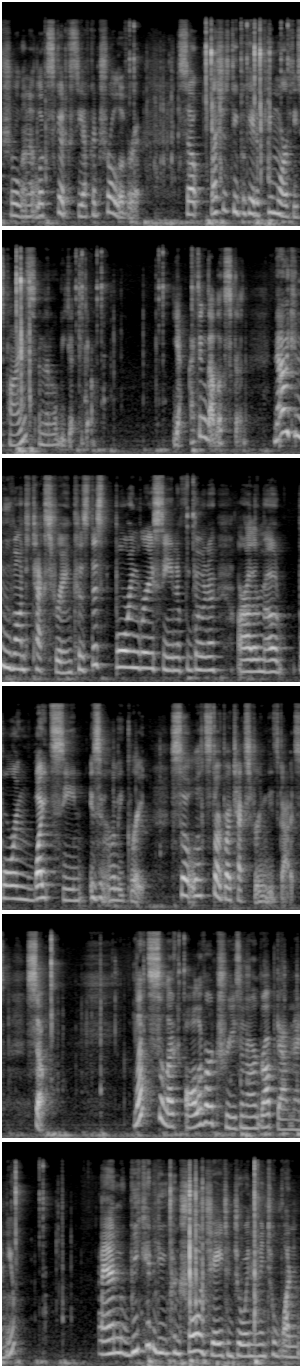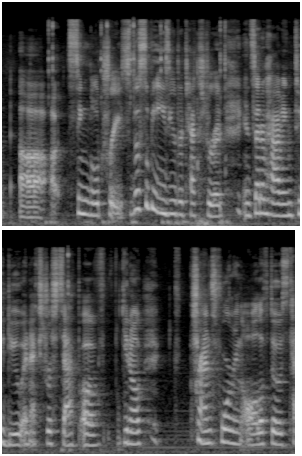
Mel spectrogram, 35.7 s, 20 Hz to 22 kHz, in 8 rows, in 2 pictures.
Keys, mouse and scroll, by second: 1.8 click, 2.1-2.6 middle drag, 2.6 scroll down 3, 3.1 shift+d, 3.8 shift+d, 4.7 shift+d, 5.8 click, 6.1-6.7 middle drag, 6.7 click, 7.2 click, 10.0-12.0 middle drag, 12.0 click, 12.6-15.5 middle drag, 15.5-15.9 scroll down 4, 15.9-18.9 middle drag, 20.4 click, 21.0-22.8 scroll down 27, 22.8 shift+click, 25.4 ctrl+j, 26.1 click, 26.6 scroll up 1, 26.7 middle click, 27.4 click, 28.2 click, 28.7 click, 29.1 click, 30.0 click, 32.1 click.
